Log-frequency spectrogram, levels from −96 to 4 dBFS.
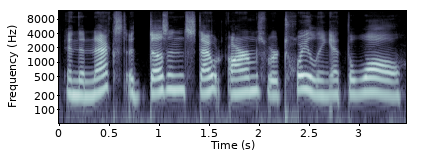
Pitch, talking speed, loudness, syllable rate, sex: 230 Hz, 205 wpm, -18 LUFS, 4.5 syllables/s, female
